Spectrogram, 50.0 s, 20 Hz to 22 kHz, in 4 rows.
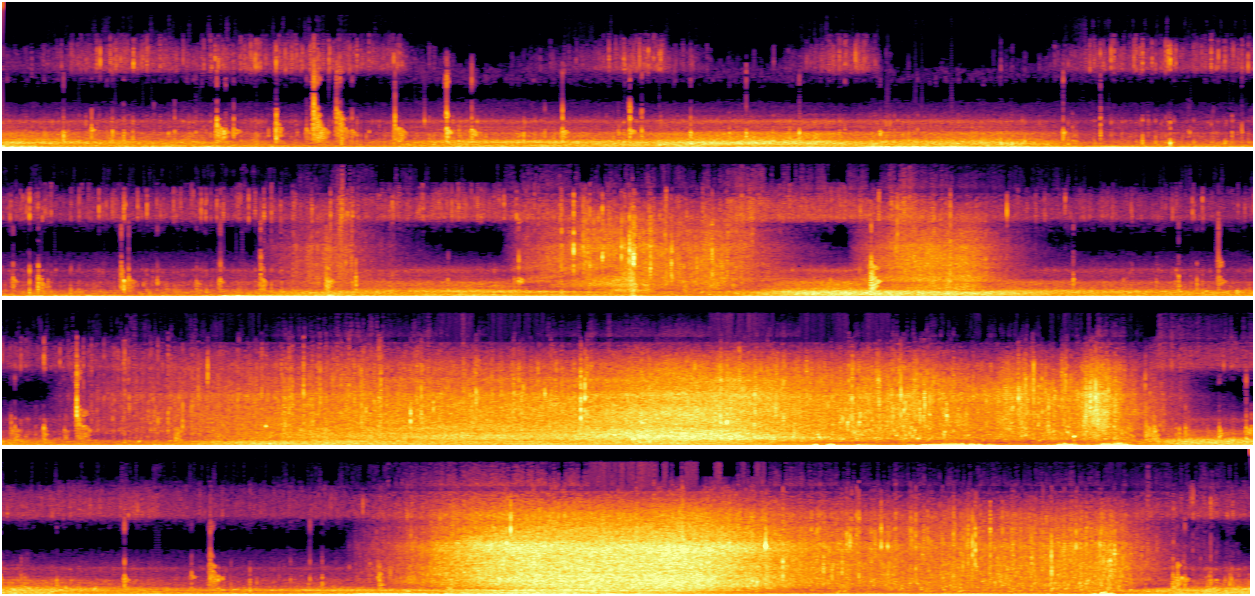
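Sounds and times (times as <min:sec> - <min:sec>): surf washing on a beach: 0:00.0 - 0:50.0
wind buffeting the microphone: 0:00.0 - 0:50.0
rain tapping on device: 0:00.8 - 0:04.5, 0:10.6 - 0:20.2, 0:24.2 - 0:37.6.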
